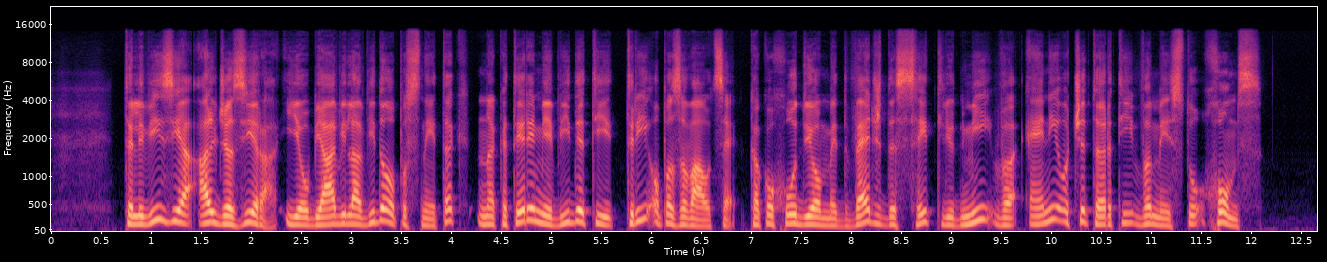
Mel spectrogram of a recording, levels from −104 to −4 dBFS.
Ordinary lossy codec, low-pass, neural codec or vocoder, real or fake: none; 14.4 kHz; autoencoder, 48 kHz, 128 numbers a frame, DAC-VAE, trained on Japanese speech; fake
